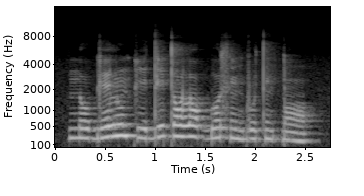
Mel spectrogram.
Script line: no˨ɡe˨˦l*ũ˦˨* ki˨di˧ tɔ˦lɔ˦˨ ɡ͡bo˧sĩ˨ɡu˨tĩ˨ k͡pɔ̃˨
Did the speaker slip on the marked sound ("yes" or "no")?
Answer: no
